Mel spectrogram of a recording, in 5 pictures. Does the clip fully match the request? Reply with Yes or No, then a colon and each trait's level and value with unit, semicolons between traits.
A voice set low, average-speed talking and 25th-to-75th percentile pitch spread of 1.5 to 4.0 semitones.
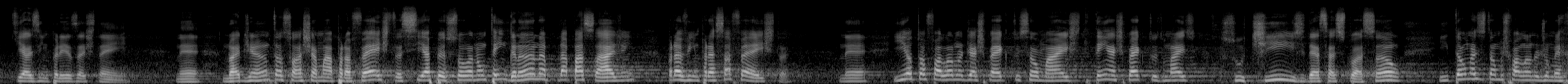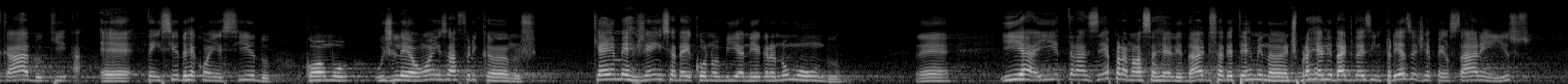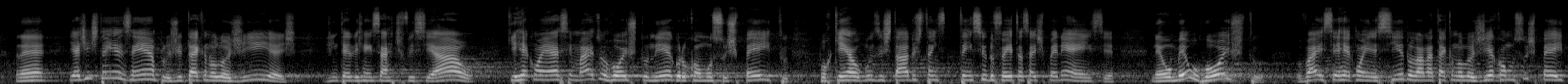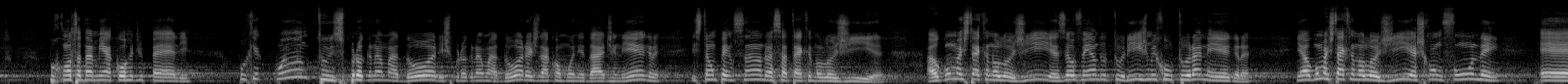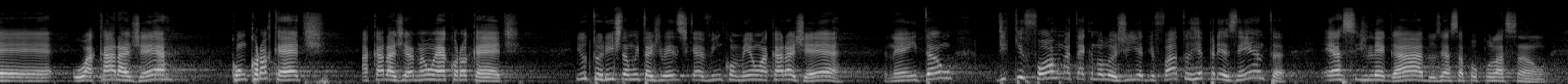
No: high, 195 Hz; average, 145 wpm; average, 3.4 semitones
